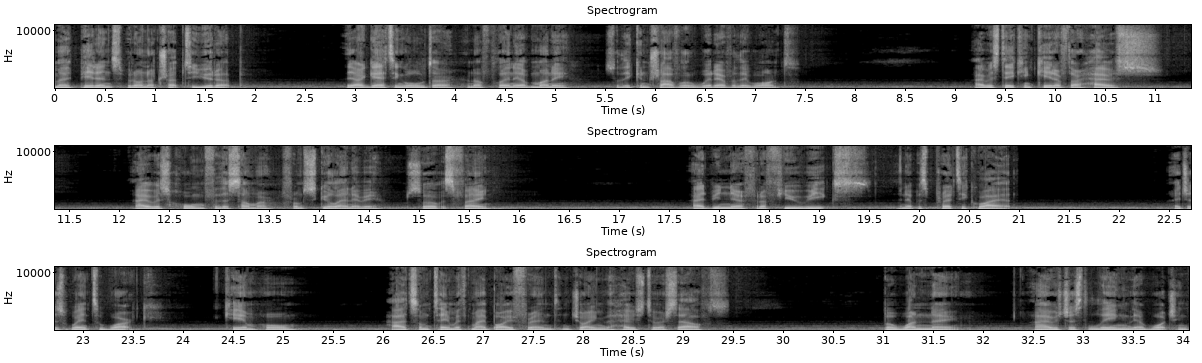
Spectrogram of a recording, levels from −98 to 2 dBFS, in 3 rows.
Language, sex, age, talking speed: English, male, 20-39, 150 wpm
